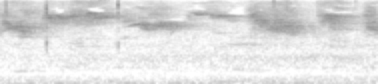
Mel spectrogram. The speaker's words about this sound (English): What the fuck are these birds doing?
